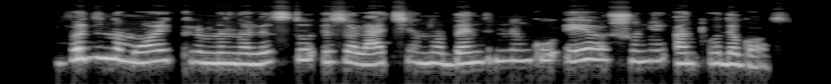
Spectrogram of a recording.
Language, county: Lithuanian, Vilnius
